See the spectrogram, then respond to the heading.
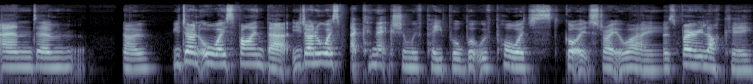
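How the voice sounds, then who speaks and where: A woman with an East London accent at a fairly quick pace, with ordinary pitch variation and big swings in loudness. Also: fairly low pitch for a woman. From East London, England. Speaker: actress. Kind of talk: interview.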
